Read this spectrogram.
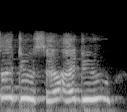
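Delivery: frightened Birdie. Acted. Birdie, grabbed by the ear, squeaks a panicked yes. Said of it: "He says".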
